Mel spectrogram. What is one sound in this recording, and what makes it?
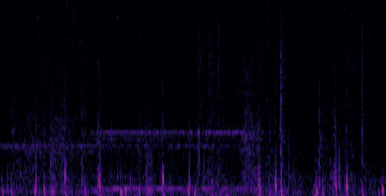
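A sword hums with a steady ringing tone.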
